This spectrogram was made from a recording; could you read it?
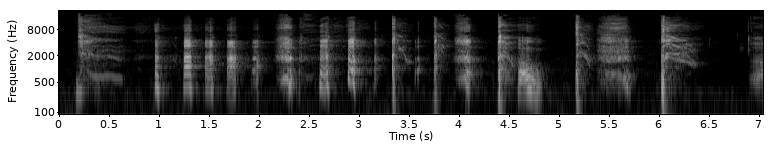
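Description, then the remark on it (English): A prolonged fit of harsh coughing, with a rapid string of hacking bursts separated by brief pauses and some raspy, throat-clearing edges, with no talking. “Yeah, it's just a cough.”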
